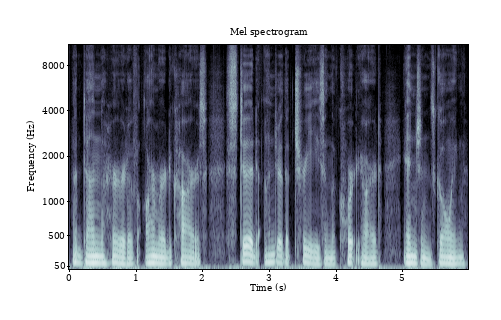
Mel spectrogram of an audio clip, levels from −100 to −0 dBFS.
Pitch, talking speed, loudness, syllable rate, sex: 90 Hz, 160 wpm, -18 LUFS, 4.1 syllables/s, male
